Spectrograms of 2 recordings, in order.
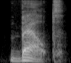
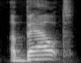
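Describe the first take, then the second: First: The word is said shortened. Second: The word is said in full. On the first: "shave a little bit off of words" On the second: "shaving off some of the words"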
